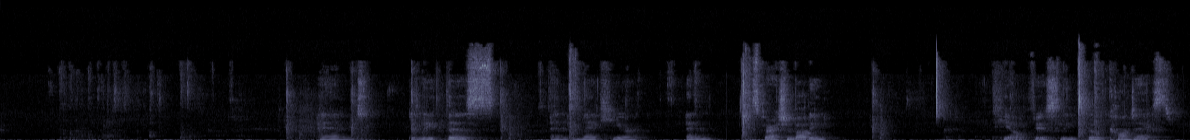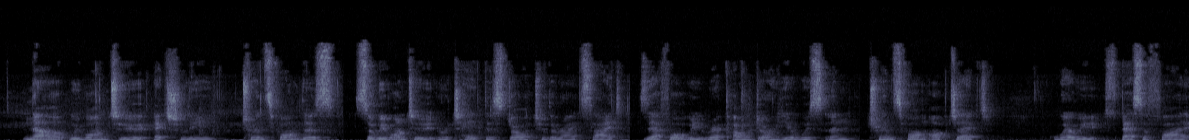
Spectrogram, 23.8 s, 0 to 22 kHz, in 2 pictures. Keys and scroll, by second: 1.3 ctrl+v, 4.4 ctrl+x, 7.4 alt+Return.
